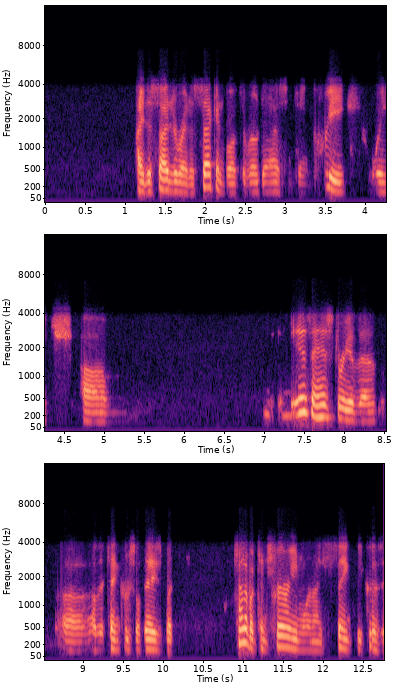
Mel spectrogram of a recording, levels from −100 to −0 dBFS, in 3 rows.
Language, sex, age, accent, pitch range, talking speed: English, male, 60-79, American, 125-145 Hz, 160 wpm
